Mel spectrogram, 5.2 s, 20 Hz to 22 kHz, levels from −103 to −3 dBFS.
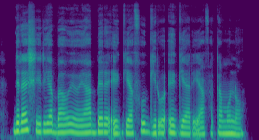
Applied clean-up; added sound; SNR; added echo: neural mask model Resemble Enhance denoiser.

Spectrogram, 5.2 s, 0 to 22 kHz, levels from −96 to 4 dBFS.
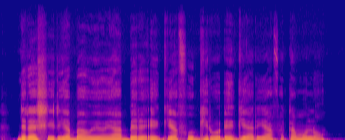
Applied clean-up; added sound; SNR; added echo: none; Wind; 11 dB; none.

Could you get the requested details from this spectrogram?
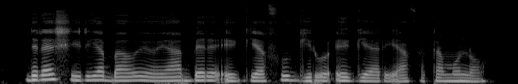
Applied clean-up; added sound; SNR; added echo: neural mask model DeepFilterNet 3.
